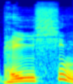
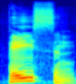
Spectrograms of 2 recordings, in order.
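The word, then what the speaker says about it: basin: 요거 발음이 베이신 이렇게 있는 게 아니고요. 베이슨 이렇게 발음합니다.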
